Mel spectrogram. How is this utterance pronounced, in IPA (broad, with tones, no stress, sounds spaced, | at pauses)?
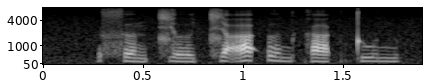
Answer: s ə˧˩ n t͡ɕ ə̤ː˨˩ t͡ɕ a̰ː˧˥ ʔ ə̤˨˩ n k a˨˩ k̚ t̪ ṳ˨˩ n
